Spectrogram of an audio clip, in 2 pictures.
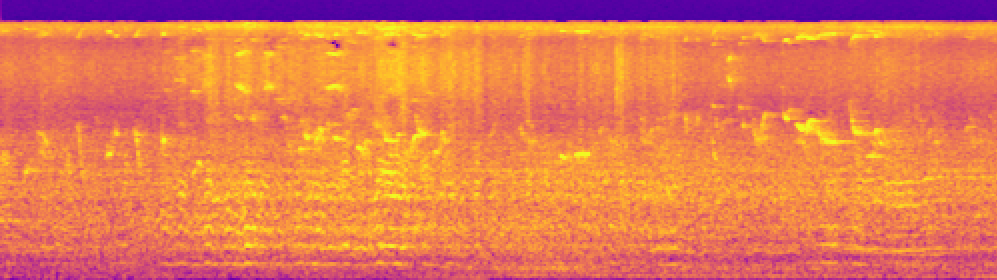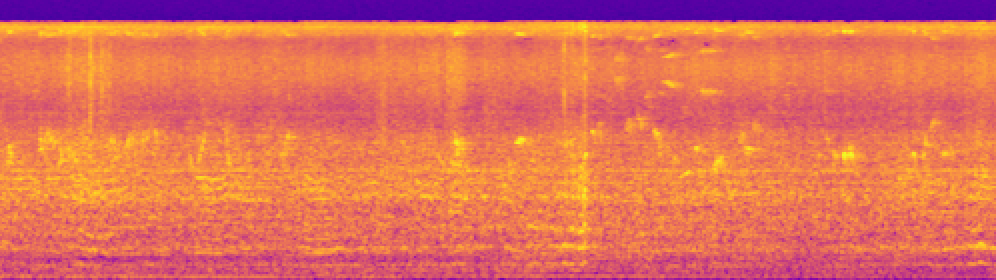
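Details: Honey bee colony agitated in the queen's absence during her mating flight; a broad, restless hum of many wings with a deep steady undertone and brief louder swells near the start and later on.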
